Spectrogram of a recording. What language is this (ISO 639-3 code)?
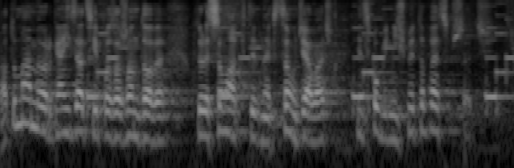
pol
